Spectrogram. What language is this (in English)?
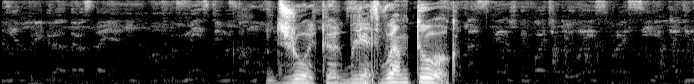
Russian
